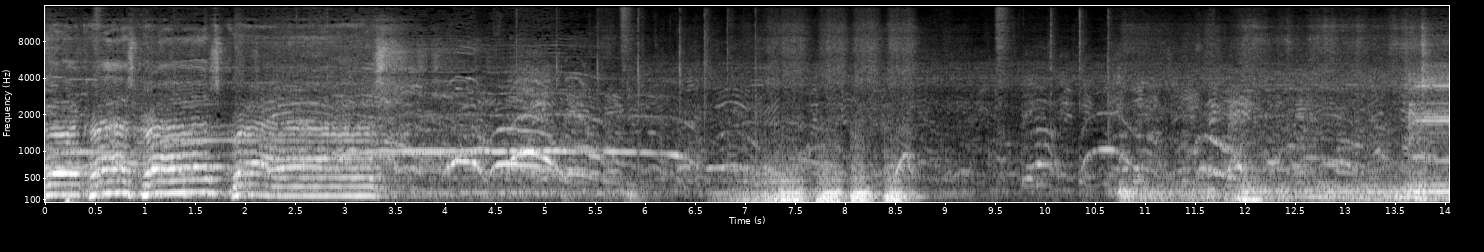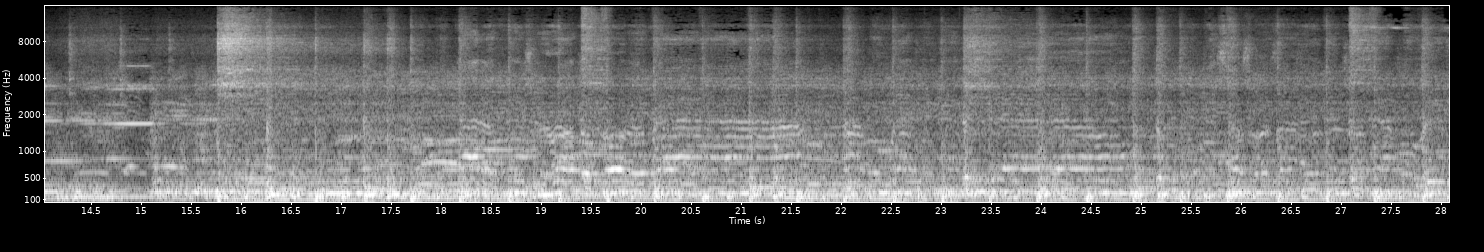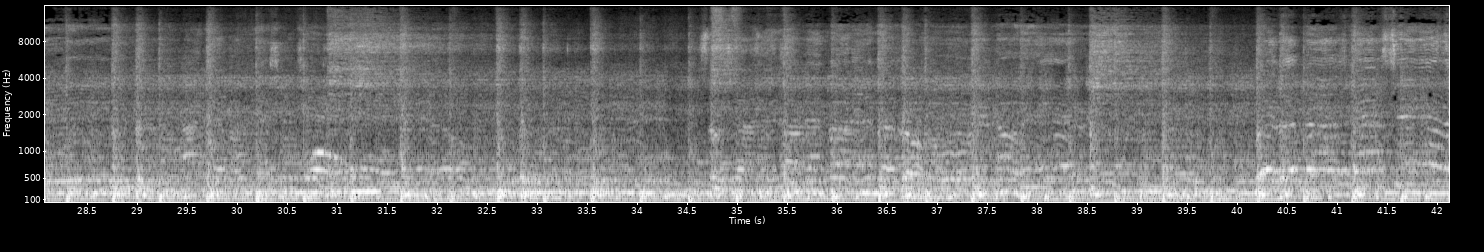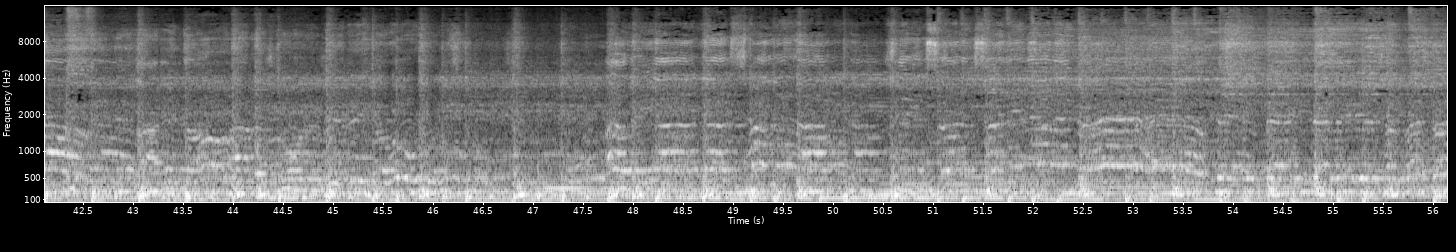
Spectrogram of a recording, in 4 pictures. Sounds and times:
Music: 6.6 - 9.7, 10.7 - 56.1.

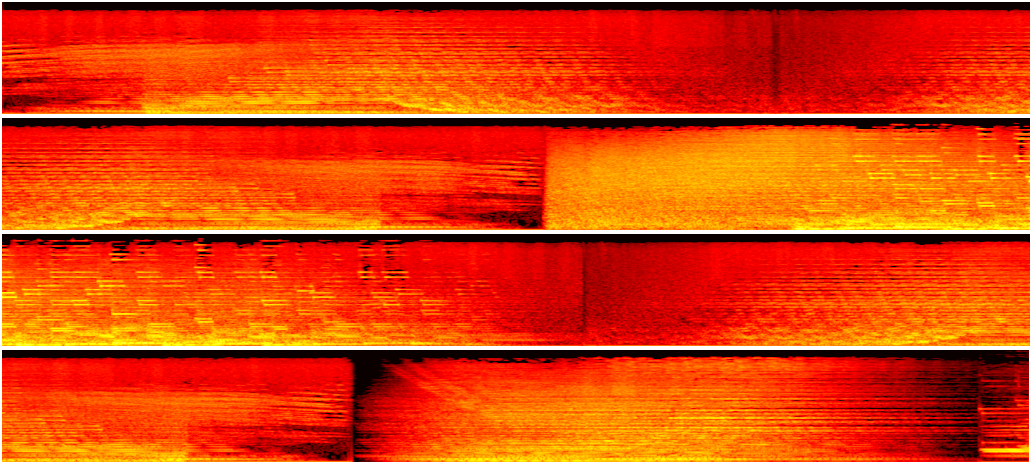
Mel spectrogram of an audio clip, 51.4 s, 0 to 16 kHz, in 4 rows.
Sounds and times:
Music: 0.9 - 7.5, 11.6 - 18.6, 21.8 - 32.7, 35.7 - 41.6, 43.0 - 51.3
Sound effect: 11.1 - 32.9, 34.3 - 51.3.

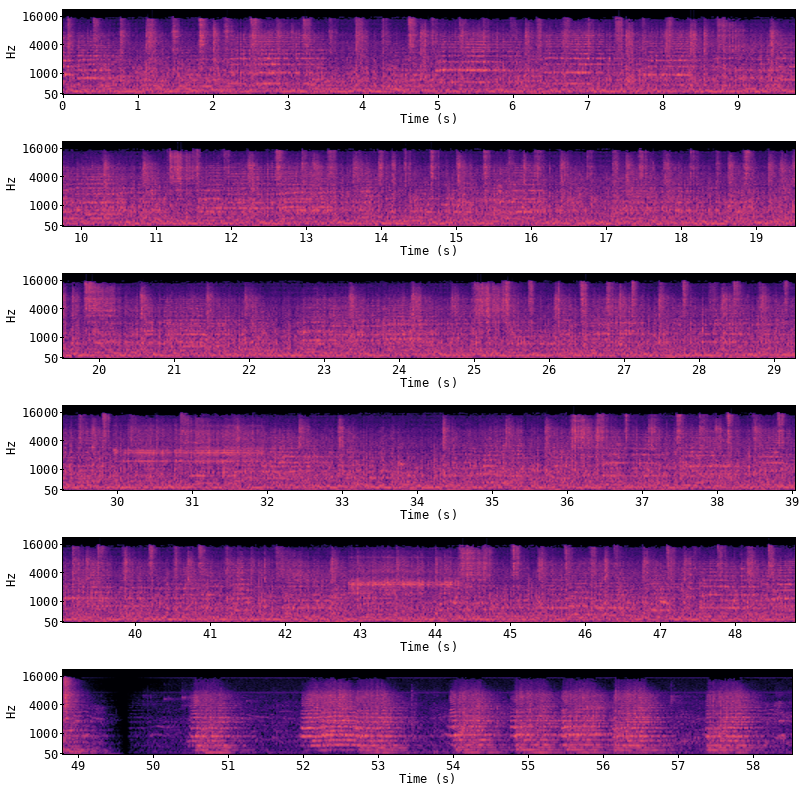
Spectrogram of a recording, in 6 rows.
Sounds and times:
Music: 0.0 - 58.5.

